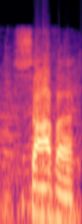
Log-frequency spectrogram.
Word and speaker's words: Sava: M-I-D-O-R-I. – And your name, sir? – Sava, S-A-V-A.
